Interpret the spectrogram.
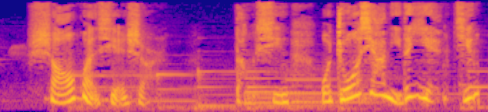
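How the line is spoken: Low threatening hen. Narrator (Chinese): 老母鸡压低了嗓子威胁道

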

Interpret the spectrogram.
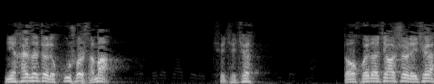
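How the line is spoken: Angry. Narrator (Chinese): 孙老师愤怒的

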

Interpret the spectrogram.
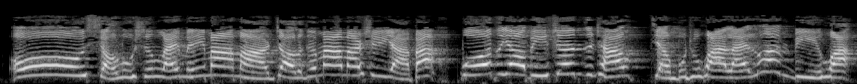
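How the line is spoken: Playful shouting bear cubs. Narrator (Chinese): 几只小熊调皮地，喊叫着

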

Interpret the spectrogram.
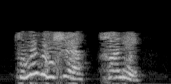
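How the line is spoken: Loud shout. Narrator (Chinese): 迪恩大声的嚷了起来

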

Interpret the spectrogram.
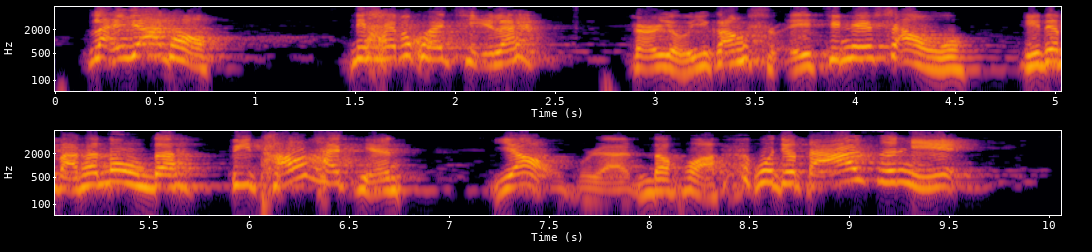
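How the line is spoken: Angry stepmother yelling. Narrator (Chinese): 后娘气得站在院子里嚷

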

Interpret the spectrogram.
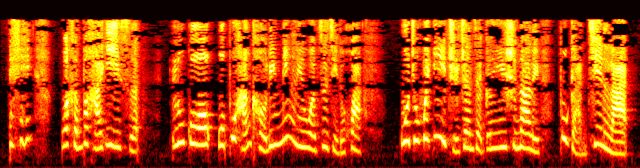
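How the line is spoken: Smiling normal voice. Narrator (Chinese): 他向塞德尔格伦夫人微笑着，并且用正常的声音说

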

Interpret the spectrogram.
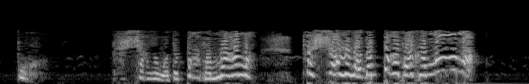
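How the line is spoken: Shouting. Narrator (Chinese): 哈利喊着

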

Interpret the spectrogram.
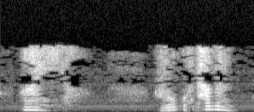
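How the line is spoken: Whispered muttering. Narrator (Chinese): 罗恩在哈利的耳边小声的嘀咕着

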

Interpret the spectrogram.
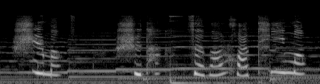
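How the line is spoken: Tearful smile. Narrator (Chinese): 小刺猬挂满泪珠的脸笑了

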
